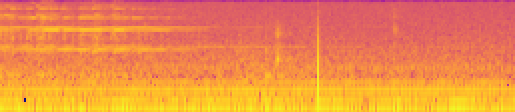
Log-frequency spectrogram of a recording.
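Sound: telephone ringing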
